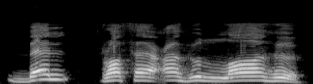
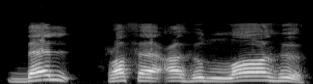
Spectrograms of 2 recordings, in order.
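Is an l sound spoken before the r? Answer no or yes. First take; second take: yes; yes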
